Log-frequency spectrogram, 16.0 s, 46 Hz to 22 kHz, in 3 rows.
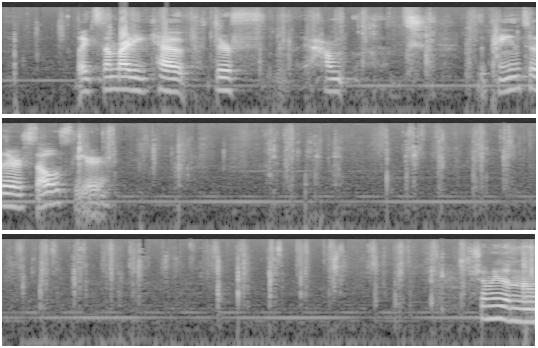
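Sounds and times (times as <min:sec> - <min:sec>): cards being shuffled: 0:00.0 - 0:05.3, 0:06.0 - 0:16.0
steady low drone: 0:00.0 - 0:16.0.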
